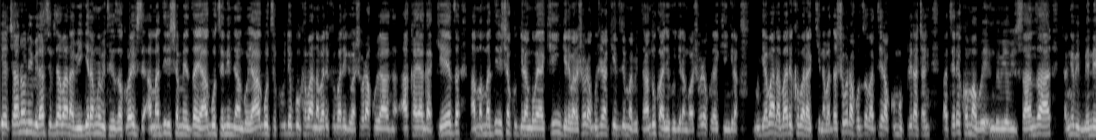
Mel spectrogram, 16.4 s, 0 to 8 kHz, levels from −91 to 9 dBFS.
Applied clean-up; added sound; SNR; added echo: none; none; none; none.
